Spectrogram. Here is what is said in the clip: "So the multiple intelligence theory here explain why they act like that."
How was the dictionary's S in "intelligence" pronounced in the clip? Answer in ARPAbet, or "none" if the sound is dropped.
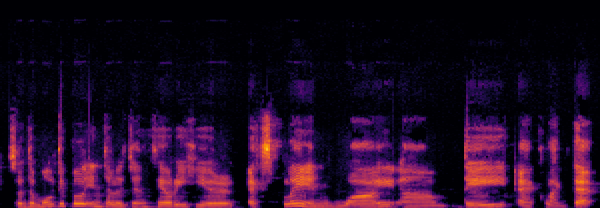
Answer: none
